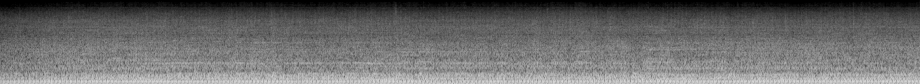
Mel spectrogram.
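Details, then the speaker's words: John Deere SST16 zero-turn mower, about 253 hours, which sat 5 years because it would not start: a steady, even high-speed drone at full throttle, running smoothly with no misses, surges or knocks. It is slightly rough at idle, and the owner suspects bad gas. "the angel works smoothly on a full on a full throttle okay actually this is the full throttle it's pretty fast"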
